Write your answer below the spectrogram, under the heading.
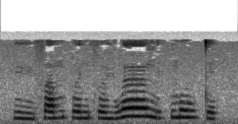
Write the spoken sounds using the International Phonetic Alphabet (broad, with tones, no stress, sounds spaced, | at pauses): yː˨˩ f ɐ˨˧ m p ɵ˨ n f ɵ˨ ɥ w œː˥ ŋ ɪ˨ k̚ m o˧ w t̪ ɪ˨ k̚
